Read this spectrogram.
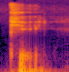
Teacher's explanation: The sound was created entirely by your two lips pressing together and releasing a burst of air. The lips are the Makharij for the letter P.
